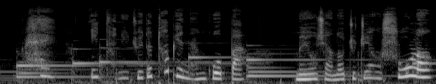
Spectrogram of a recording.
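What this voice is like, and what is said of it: Quiet muttering. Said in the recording (Chinese): “小声的嘀咕说”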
